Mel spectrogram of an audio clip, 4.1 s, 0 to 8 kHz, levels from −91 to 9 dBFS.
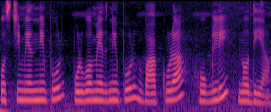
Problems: constant background noise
